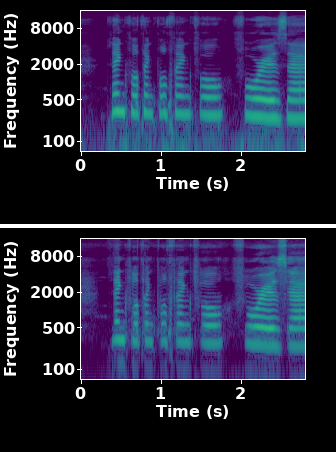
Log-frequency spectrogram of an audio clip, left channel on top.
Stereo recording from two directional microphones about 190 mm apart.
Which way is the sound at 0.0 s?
15° right (ahead or behind).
